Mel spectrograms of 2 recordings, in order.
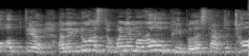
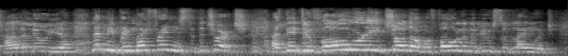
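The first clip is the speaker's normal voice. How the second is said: ordinary talk, nothing marked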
